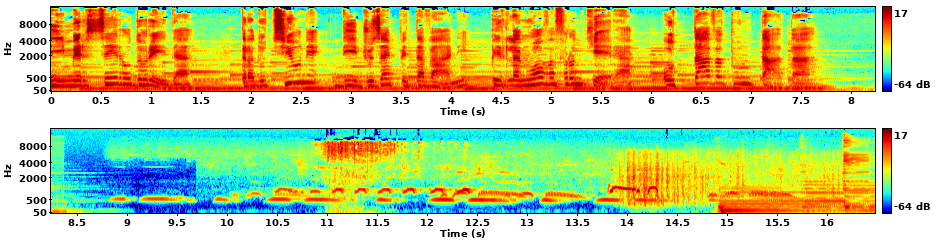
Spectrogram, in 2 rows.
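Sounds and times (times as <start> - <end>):
speech: 0.0 - 7.7
pigeons cooing: 8.8 - 16.4.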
